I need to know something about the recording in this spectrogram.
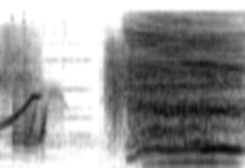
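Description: A cartoon sound effect: a quick rising whistle-like glide that cuts off after half a second. After a short silence, a child's voice begins a long, steady meditative "om" hum.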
